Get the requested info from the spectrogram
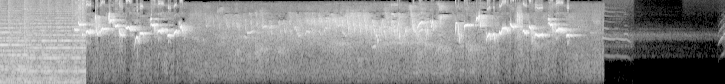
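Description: Background music cuts off, then birds chirp in quick succession: many short, high calls sliding up and down, loud at first, softer for a few seconds, then loud again. The calls stop abruptly about twelve seconds in.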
